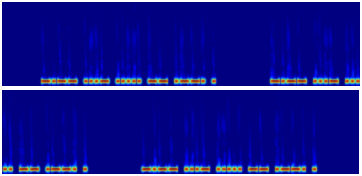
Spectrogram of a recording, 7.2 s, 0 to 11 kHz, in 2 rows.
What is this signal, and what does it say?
Morse code, heard as a keyed tone, about 46 wpm, 700 Hz. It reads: YV5MPE YV5MPE YV5MPE
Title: DXCC-100 Call Signs - 6 Characters - Repeated 3x - 45wpm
